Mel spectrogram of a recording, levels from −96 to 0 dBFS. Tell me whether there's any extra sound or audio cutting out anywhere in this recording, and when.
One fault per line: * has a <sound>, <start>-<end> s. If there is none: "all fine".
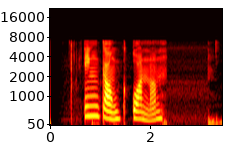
all fine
